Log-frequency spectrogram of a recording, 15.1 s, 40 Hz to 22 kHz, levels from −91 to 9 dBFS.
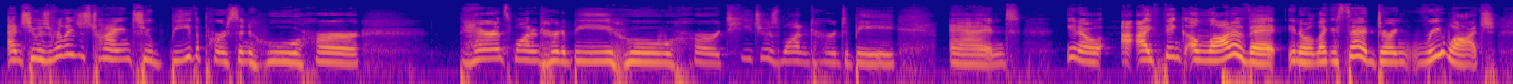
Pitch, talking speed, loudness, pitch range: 225 Hz, 165 wpm, -24 LUFS, 205-255 Hz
